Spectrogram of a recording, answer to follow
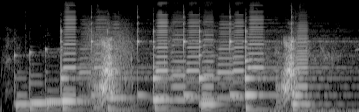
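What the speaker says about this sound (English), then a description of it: "Snuffy jumped up again and barked with joy." A small dog yips and barks excitedly in quick bursts, close by and loud, with short pauses between the yaps.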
